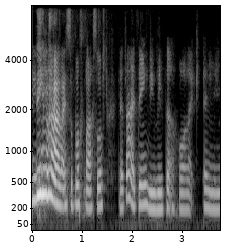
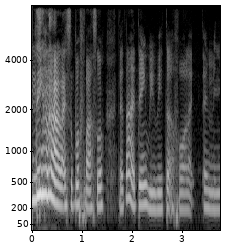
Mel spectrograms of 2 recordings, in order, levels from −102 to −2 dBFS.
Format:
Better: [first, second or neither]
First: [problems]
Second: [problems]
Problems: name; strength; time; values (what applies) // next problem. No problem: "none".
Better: second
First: noise reduction (neural mask model DeepFilterNet 3)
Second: none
